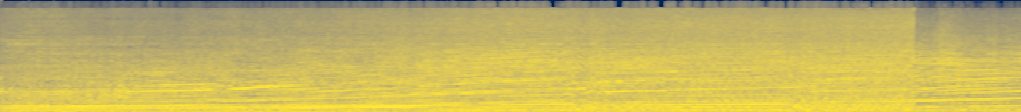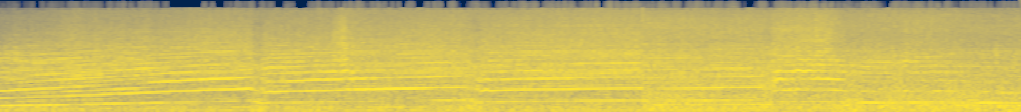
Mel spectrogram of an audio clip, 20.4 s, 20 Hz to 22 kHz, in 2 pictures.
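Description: A Kawasaki ZX-10R superbike accelerates hard through its gears, the engine note climbing in rising sweeps with brief dips at each shift, loud and close over steady wind noise.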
